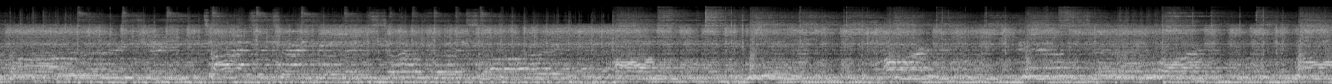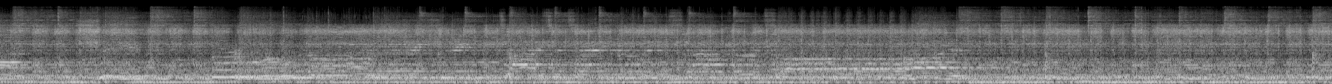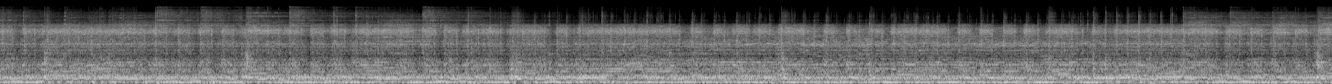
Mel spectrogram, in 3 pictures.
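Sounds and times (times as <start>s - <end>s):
heavy rock band playing: 0.0s - 39.9s
strummed electric guitars: 0.0s - 39.9s.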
